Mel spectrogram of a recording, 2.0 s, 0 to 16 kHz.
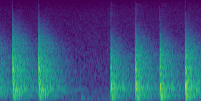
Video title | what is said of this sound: When to Sharpen - Full Version Warts and All - PLANE TALK 7 Feb 2019 | when you move the board it's pivoting on the center that means it's ever so slightly hollow on both ends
